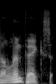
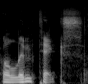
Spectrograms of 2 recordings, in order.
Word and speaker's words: Olympics: Okay, first of all, what kind of a person pronounces Olympics Olymp-ticks?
